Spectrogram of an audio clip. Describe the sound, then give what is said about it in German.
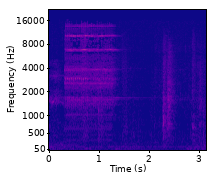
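An old red analog FETAP landline telephone bell rings in a single bright, metallic burst lasting about a second, then stops, leaving quiet room sounds and a couple of faint rustles. “Also jetzt klingelt hier mein Telefon.”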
